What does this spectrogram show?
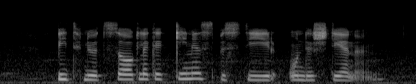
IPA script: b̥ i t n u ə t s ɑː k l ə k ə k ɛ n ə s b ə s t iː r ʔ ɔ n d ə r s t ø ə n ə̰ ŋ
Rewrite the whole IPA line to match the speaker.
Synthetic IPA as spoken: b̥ i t n u ə t s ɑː k l ə k ə k ɛ n ə s b ə s t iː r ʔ ɔ n d ə r s t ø ə n ə̰ ŋ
